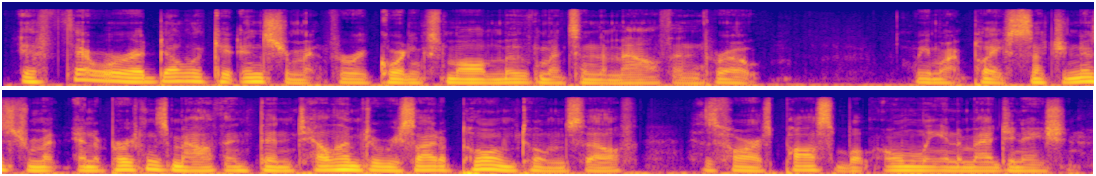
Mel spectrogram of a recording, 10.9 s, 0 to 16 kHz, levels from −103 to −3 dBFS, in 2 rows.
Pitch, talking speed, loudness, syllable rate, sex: 115 Hz, 230 wpm, -19 LUFS, 7.0 syllables/s, male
